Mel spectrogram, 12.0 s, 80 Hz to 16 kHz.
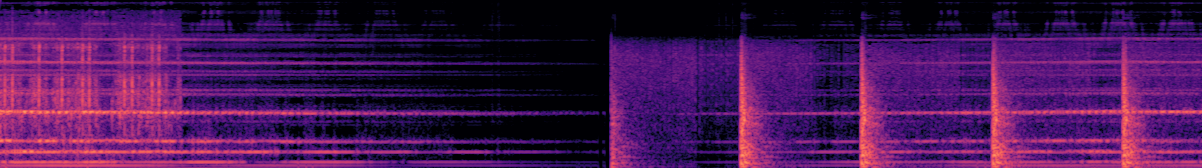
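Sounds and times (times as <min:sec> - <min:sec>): droning chord: 0:00.0 - 0:12.0
heavy impact hit with echo: 0:06.1 - 0:06.6, 0:07.4 - 0:08.0, 0:08.6 - 0:09.1, 0:09.9 - 0:10.3.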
